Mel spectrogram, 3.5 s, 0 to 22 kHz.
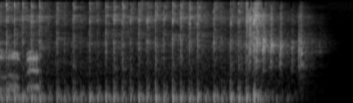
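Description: A motorcycle engine fitted with a Nibbi 24mm carburetor, running warm with the choke down, chugs in rapid, uneven pulses that stumble and bog, then fade abruptly to silence. A voice is briefly heard near the start.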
